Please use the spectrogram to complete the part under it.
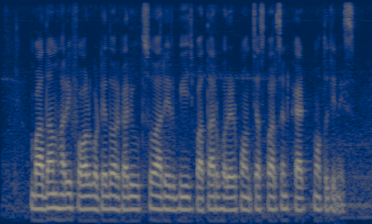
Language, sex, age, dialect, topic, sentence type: Bengali, male, 31-35, Western, agriculture, statement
